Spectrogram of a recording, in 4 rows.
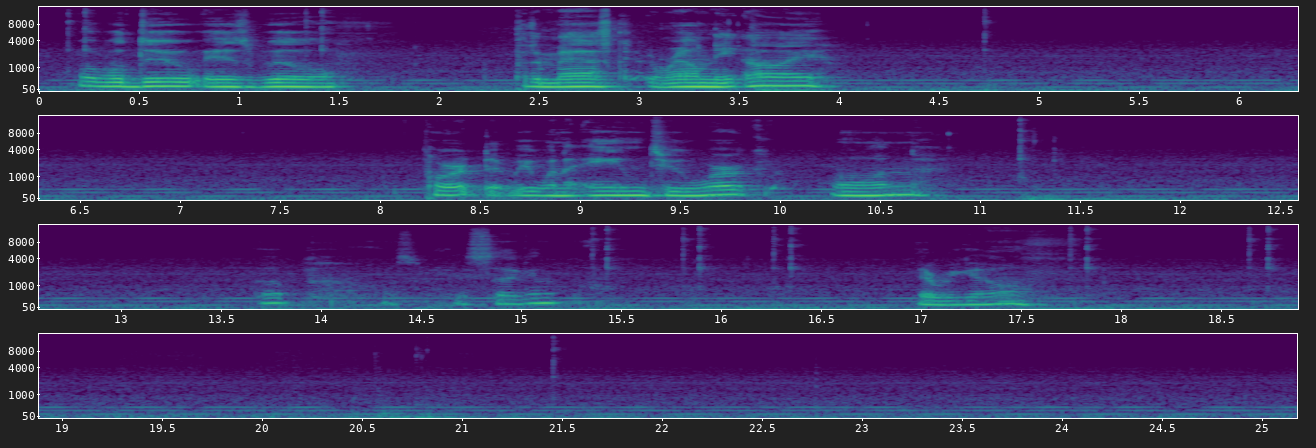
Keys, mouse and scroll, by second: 0.2 click, 0.2 click, 1.3 click, 1.4 click, 4.7 ctrl+click, 15.4 click, 15.5 click, 15.9 click, 16.0 double click, 16.3 double click, 16.4 double click, 17.9 click, 18.7 click, 18.8 click.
